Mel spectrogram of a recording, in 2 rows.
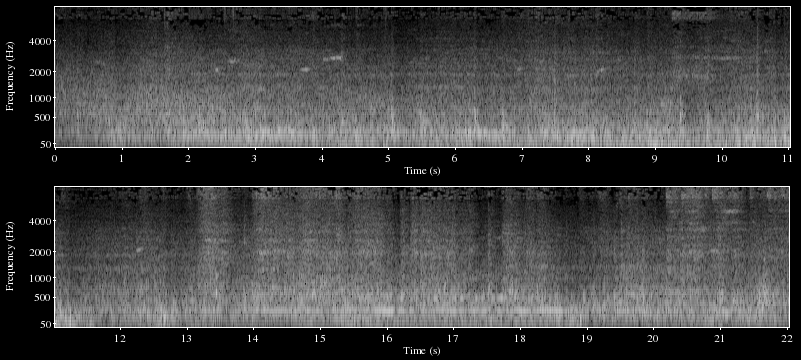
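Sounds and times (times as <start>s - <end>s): steel wheels rumbling on rails: 0.0s - 22.0s
high wheel squeals: 3.6s - 4.4s, 20.2s - 21.8s.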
